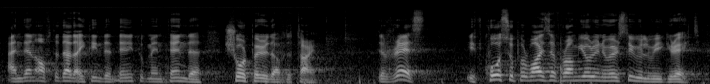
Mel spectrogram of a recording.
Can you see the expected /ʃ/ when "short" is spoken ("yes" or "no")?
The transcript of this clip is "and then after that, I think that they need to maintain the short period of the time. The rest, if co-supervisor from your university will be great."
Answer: yes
